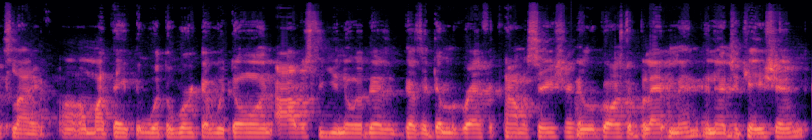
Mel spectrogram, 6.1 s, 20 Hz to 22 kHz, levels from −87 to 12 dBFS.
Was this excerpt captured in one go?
no; 1 cut; at 4.3 s

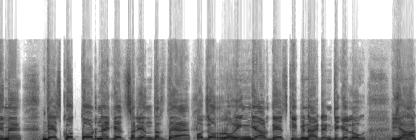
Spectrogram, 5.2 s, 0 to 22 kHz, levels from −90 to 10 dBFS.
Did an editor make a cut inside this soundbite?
yes; 1 cut; at 2.5 s

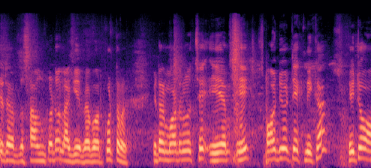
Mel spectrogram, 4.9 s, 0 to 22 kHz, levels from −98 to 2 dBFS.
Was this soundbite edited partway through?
yes; 1 cut; at 3.4 s

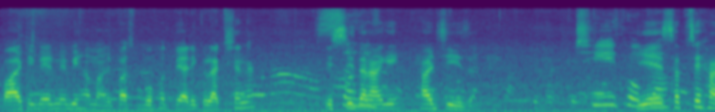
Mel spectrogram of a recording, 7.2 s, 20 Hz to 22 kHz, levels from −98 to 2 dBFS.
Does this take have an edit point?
no; 0 cuts

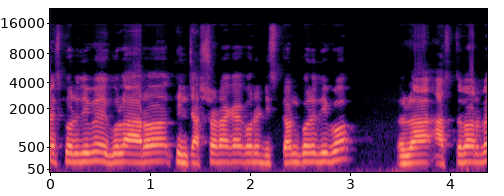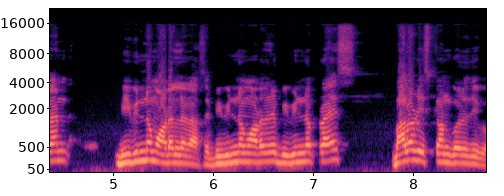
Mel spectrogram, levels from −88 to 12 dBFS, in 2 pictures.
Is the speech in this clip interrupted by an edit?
no; 0 cuts

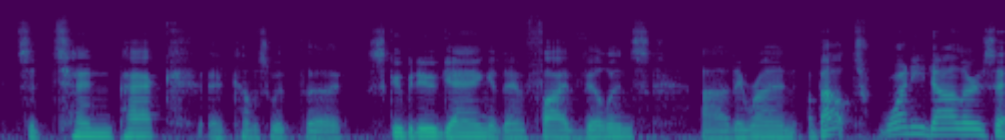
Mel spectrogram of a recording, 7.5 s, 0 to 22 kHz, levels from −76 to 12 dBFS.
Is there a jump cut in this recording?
yes; 1 cut; at 2.3 s

